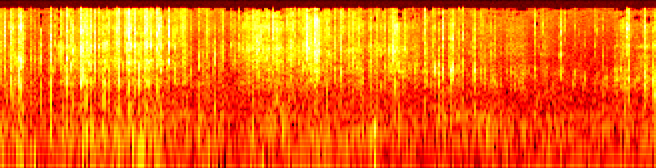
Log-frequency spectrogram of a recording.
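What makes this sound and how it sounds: Long nails flick and scratch the stiff plastic bristles of a plastic brush. The result is a dense, continuous run of dry, bright crackling clicks with a crinkly, rustling texture and very little low end.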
